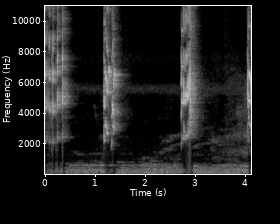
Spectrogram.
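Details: Lovebird calling as a lure so that silent lovebirds of any kind join in: separate shrill, rasping chirps every one to one and a half seconds with quiet low hum between.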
